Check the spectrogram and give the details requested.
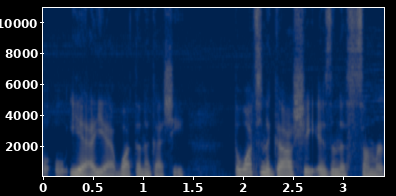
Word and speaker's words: Watanagashi: I'm gonna do my best to pronounce this word. I think it's Watanagashi? Yeah, Watanagashi.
